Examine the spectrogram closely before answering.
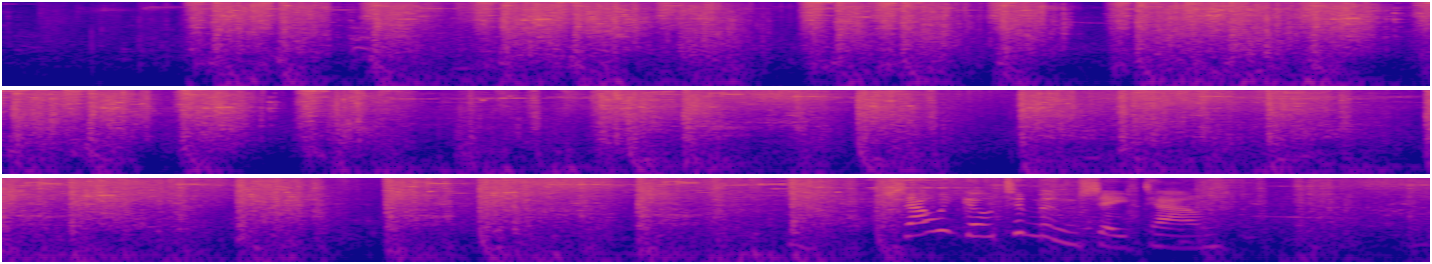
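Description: Magic blasts burst and crackle in quick succession.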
